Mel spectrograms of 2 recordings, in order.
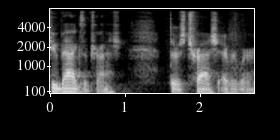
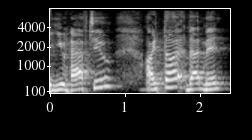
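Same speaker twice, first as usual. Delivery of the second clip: high, amused disbelief; incredulous; 11 semitones higher, 3 dB louder, slower than usual. Real, not acted. Dad hearing the cheek kiss is compulsory, incredulous. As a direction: pitch leaps up in affronted astonishment. Dad's disbelief at daughter's answer.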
